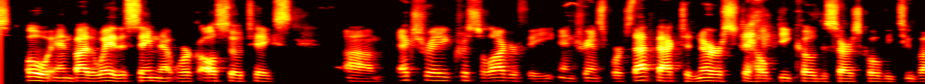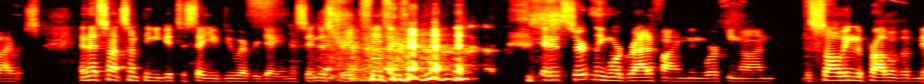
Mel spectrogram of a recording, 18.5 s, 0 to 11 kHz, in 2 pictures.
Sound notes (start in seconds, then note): 12.4 laughter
